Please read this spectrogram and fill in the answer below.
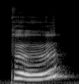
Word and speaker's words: peu: Now I want to show you that when we have EU, we pronounce it E. E. Donc, par exemple, peu, jeudi, heureux.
